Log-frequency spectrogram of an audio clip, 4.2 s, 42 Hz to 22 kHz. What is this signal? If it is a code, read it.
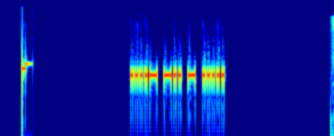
Morse code, heard as a keyed tone, about 40 wpm, 700 Hz. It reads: 4DT5
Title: Four Challenging Letter-Number Combinations 40wpm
